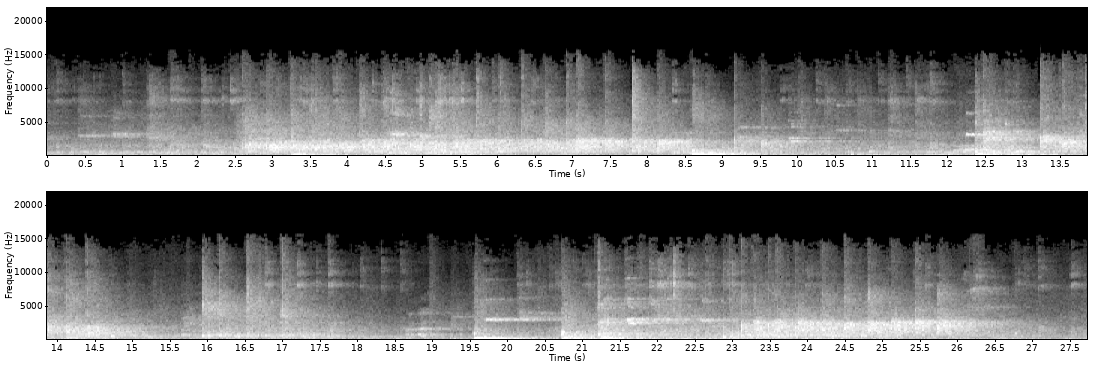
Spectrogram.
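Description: A table tennis ball clicks back and forth on paddles and the table.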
